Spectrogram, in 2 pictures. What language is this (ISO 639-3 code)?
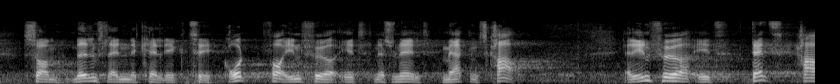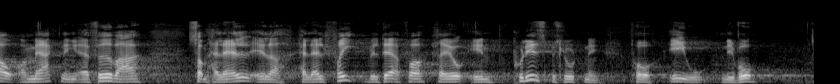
dan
